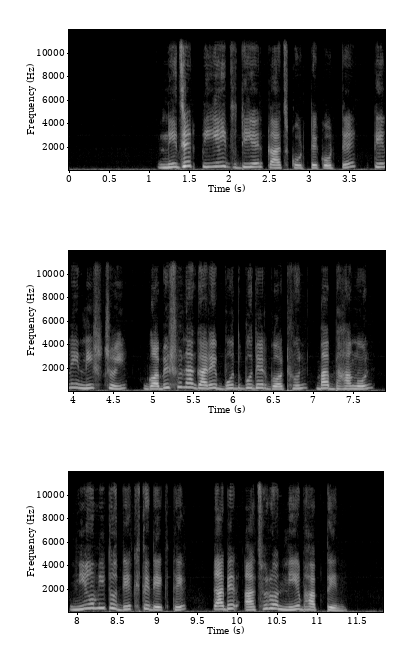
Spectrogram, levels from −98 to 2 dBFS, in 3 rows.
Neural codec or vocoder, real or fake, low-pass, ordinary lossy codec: codec, 24 kHz, 3 kbps, HILCodec; fake; 10.8 kHz; none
